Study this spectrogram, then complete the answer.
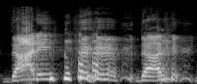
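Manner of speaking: laughing at a name. Real, not acted. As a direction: giggle through the wrong name. Mangling a name while laughing.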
